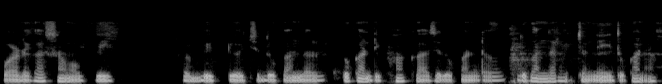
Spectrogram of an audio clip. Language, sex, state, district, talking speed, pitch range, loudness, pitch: Bengali, male, West Bengal, North 24 Parganas, 135 wpm, 145-190 Hz, -25 LUFS, 160 Hz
